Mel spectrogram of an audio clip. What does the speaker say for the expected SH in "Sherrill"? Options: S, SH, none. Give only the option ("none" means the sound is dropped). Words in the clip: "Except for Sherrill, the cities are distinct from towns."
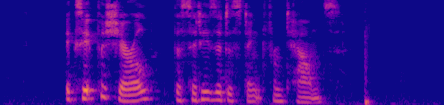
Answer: SH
